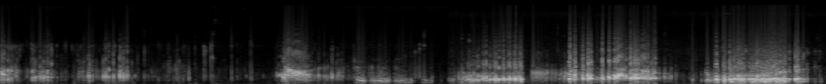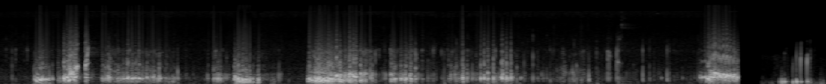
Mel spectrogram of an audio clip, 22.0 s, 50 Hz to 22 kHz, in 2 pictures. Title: stomach growls top 5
